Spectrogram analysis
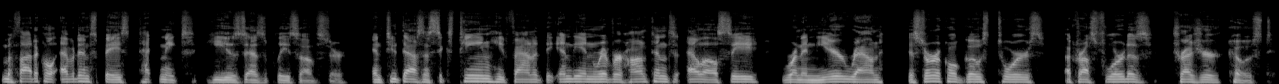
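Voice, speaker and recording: A man hosting a podcast who reads out a guest introduction in a measured, slightly stumbling way and asks questions. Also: medium pitch, steady tone, fairly bright tone, no room sound. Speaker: podcast host. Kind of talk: podcast interview, reading an introduction.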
